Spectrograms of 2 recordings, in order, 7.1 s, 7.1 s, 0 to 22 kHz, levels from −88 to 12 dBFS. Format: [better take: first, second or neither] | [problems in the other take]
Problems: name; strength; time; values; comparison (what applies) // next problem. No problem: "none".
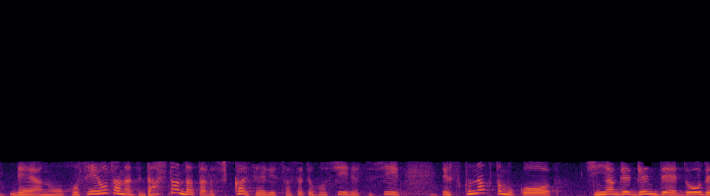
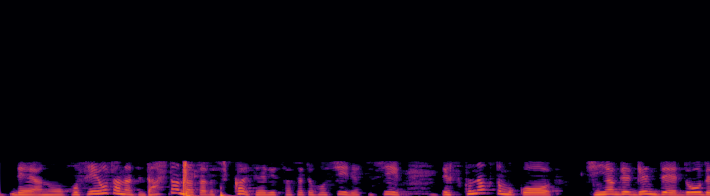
first | noise reduction (classical method Wiener filter)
